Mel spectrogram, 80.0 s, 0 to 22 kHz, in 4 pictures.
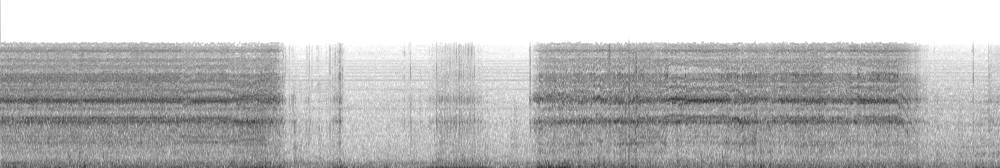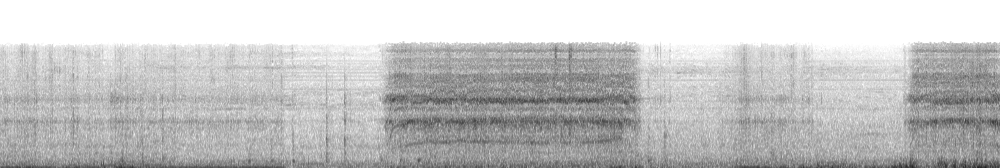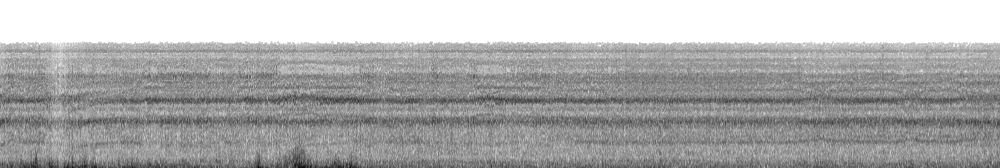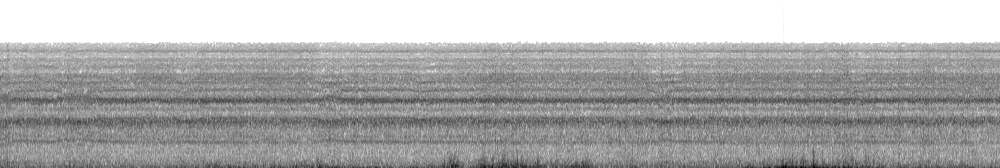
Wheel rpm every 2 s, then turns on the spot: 160, 160, 130, 10, 10, 90, 160, 160, 160, 20, 30, 20, 20, 0, 140, 160, 40, 10, 0, 120, 130, 160, 160, 160, 160, 160, 160, 160, 160, 160, 160, 160, 160, 160, 160, 160, 160, 160, 160, 160.
8-10 20-26 34-36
